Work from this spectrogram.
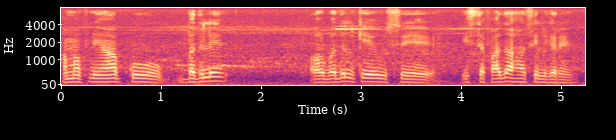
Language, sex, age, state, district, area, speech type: Urdu, male, 30-45, Uttar Pradesh, Mau, urban, spontaneous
